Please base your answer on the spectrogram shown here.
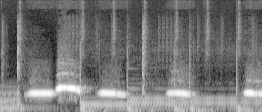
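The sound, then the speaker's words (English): A human voice imitates a mourning dove's call with a soft, hollow series of cooing notes, a few short mellow phrases with the second note pitched slightly higher, then a steady spaced rhythm. “Bird sound. So I can do like that. Or I can do a mourning dove.”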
